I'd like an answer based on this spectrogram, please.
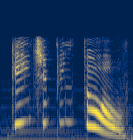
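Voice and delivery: high, slow innocent question; curious child voice. Acted. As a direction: ask it wide-eyed like a child. Girls ask each other.

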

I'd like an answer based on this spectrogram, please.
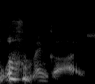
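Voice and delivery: breathless whisper, overcome; whispered oh my gosh. Real, not acted. Host overwhelmed by the love story, whispering. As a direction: whisper it, too moved to speak.

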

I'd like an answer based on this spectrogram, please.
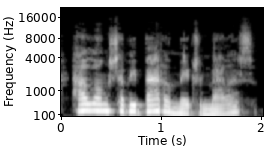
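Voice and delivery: a lightly voiced defiant dark elf; defiant Drizzt. A narrator's reading.

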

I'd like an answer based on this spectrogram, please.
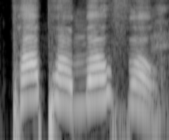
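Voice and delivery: put-on toddler voice. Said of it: "he said".

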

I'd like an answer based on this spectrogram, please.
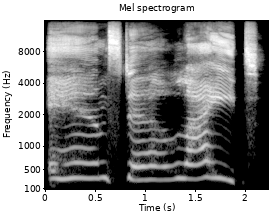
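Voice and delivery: ordinary delivery

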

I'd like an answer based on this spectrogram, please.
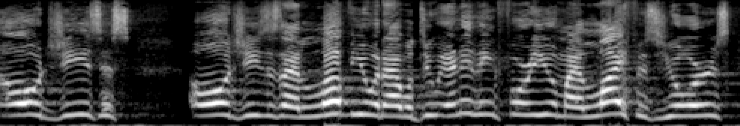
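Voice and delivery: hammed-up worshipper's pledge; mock fervent praise. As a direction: pour out showy love to Jesus. Imitates fervent praise before hypocrisy.

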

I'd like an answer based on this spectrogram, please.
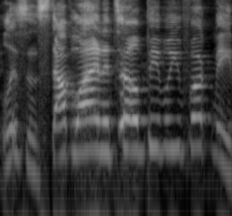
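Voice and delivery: high, loud call-out; loud plea. Real, not acted. Addressing women who lie about him, loud. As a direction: shout it at the liars. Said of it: "addresses ladies".

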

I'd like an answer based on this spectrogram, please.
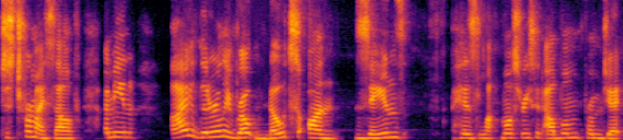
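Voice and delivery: ordinary delivery

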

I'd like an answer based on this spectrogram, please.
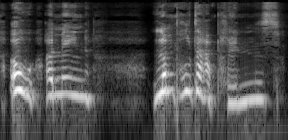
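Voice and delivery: high, loud, muddled self-correction; excited spluttering. Acted. Doc tries to fix his tangled words, excited spluttering. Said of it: "Doc spluttered excitedly".

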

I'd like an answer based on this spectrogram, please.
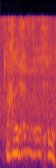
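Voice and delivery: small, weeping cry for help; tearful prayer. Acted. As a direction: beg quietly through tears. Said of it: "habang umiiyak, bigla na naalala".

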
